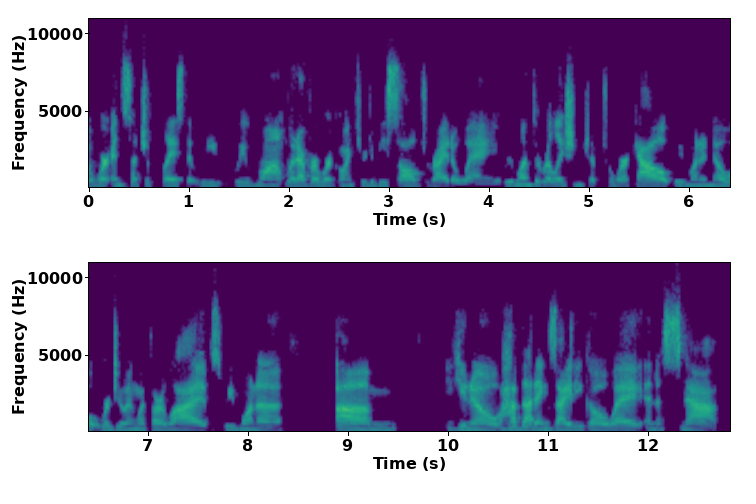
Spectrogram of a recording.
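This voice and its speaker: A young woman from the Southern United States, a therapist, talks casually and thoughtfully in an interview, with frequent ums and soft laughs. Her voice is medium-pitched, and the audio is dull with no room sound.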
